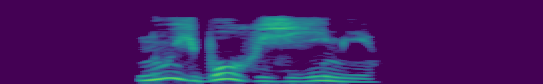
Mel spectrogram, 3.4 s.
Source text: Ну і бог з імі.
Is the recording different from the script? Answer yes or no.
no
